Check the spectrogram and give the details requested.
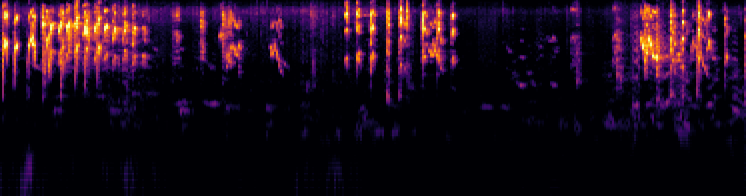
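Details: Colourful budgies chattering in loud, buzzy high bursts of fast chirps, broken by a brief lull before another intense burst of twittering near the end.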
